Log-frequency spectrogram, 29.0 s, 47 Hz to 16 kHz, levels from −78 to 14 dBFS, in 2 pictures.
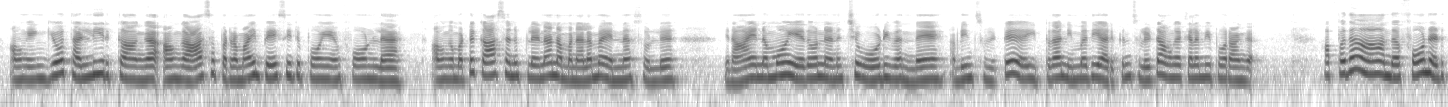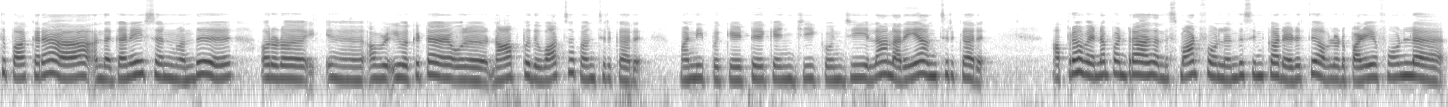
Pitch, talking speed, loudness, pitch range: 230 Hz, 145 wpm, -23 LUFS, 215-255 Hz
